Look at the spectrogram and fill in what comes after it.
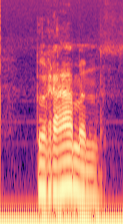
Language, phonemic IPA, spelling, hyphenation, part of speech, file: Dutch, /bəˈraːmə(n)/, beramen, be‧ra‧men, verb, Nl-beramen.ogg
- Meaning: 1. to devise, to plot 2. to calculate, to estimate, to plan expenditure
